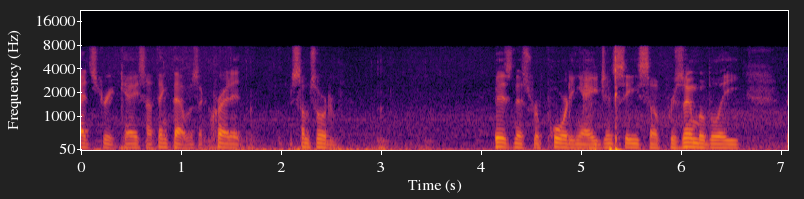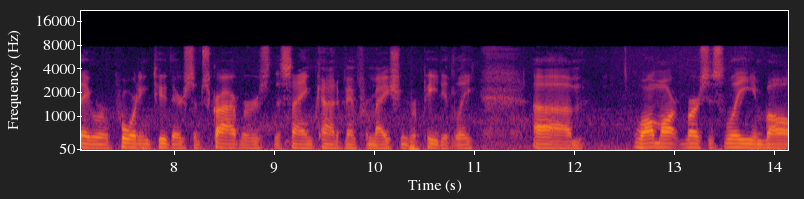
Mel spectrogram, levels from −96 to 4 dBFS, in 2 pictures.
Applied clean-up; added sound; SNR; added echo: none; Wind; 9 dB; none.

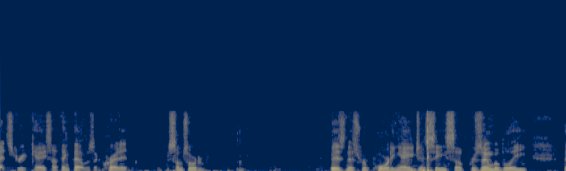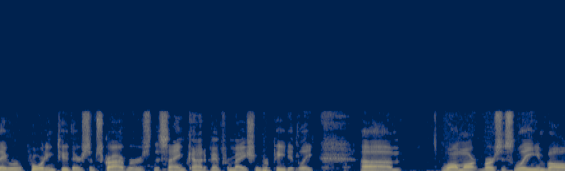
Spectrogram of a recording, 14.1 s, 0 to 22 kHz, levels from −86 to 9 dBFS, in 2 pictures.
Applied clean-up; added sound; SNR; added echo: classical method spectral subtraction.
